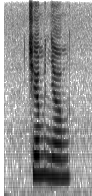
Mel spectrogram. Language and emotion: Russian, neutral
